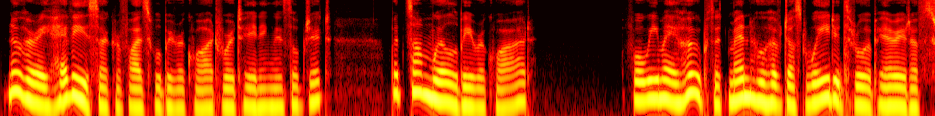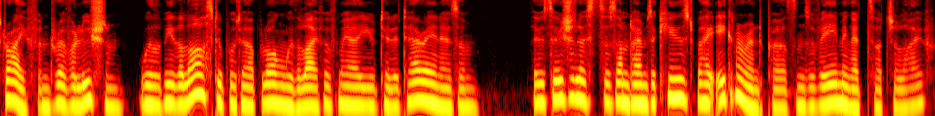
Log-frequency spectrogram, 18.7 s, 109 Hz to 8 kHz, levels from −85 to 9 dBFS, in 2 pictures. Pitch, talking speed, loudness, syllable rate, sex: 175 Hz, 195 wpm, -16 LUFS, 5.9 syllables/s, female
